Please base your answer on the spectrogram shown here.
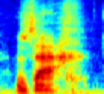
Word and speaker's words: Zach: It's Zach. If you almost know what I'm saying, it's Zach. Zach. But I'm a big like pronunciation grammar guy. You got to get it all right, and this inspires that. It pushes America forward. You got to be able to pronounce the. It's in the back of the throat here, right here in this area.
